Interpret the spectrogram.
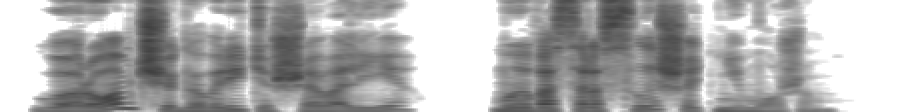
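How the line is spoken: Deep-voiced cardinal. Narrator (Russian): пробасил кардинал

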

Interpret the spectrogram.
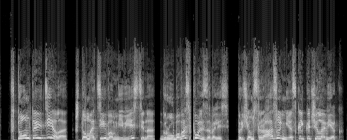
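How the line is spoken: Perked-up exclamation. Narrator (Russian): Поникшая была Далила оживилась, воскликнув

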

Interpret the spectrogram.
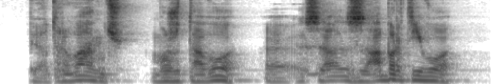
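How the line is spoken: Whispering. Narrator (Russian): зашептал Чертанов

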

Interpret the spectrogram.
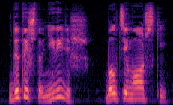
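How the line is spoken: Plain reply. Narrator (Russian): ответил Дэн

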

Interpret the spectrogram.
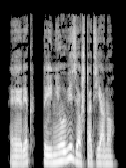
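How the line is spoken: Menacing. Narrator (Russian): грозно сказал мужчина

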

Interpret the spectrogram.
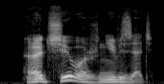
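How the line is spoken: Booming rumble. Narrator (Russian): прогудел Грим

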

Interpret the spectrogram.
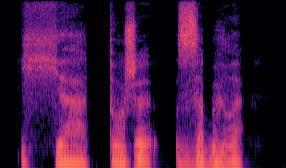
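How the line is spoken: Quiet, embarrassed. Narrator (Russian): тихо произнесла Ульяна, слегка покраснев

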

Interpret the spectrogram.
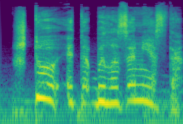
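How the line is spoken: Hoarse question. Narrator (Russian): хрипло спросил Гарри

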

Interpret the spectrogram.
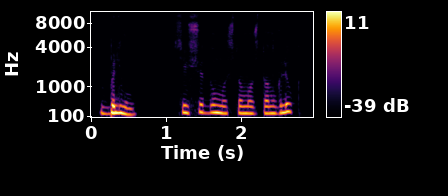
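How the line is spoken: Wheezy but good-natured. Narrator (Russian): Голос Аарона хрипел, как продырявленный шланг, но все равно источал благодушие

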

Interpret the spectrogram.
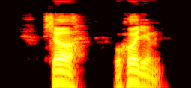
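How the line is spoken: Relieved exhale. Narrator (Russian): с облегчением выдохнул Андрей

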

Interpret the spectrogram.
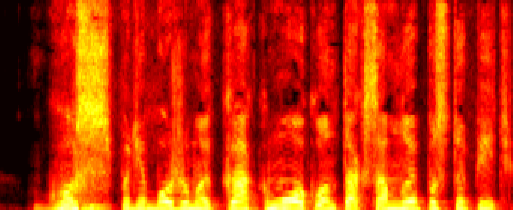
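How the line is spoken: Bitter outcry. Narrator (Russian): горько выкрикнул

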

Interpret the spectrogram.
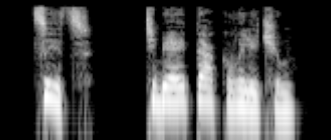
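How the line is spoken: Angry whisper. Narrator (Russian): злым шепотом сказал Алексей

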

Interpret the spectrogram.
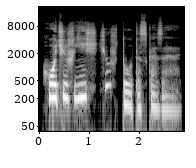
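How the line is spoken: Insinuating question. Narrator (Russian): вкрадчиво спросила Вика

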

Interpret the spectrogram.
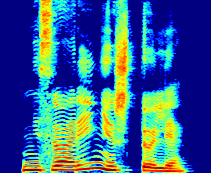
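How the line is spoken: Snide drawl. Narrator (Russian): ехидно протянула одногруппница

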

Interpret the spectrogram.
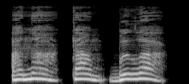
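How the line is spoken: Strained, anguished voice. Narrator (Russian): надрывным голосом выдавила я

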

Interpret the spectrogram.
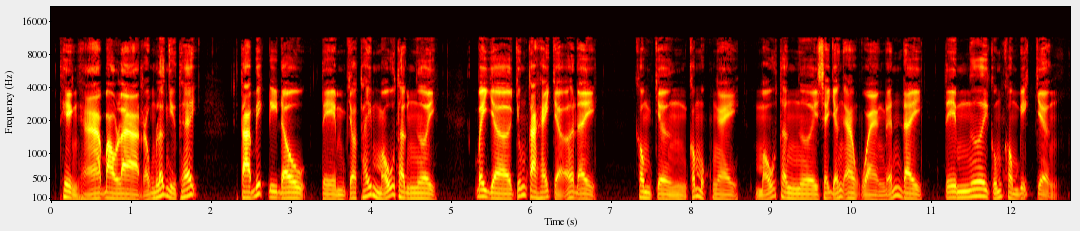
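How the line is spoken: Cold reply. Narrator (Vietnamese): Tạ Yên Khách lạnh lùng đáp

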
